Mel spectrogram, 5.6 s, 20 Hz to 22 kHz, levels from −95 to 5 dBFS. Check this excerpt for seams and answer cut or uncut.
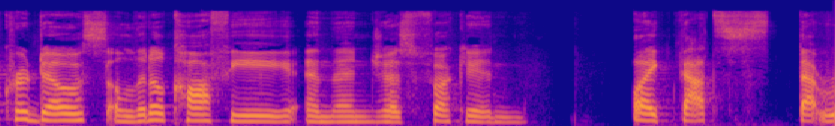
cut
